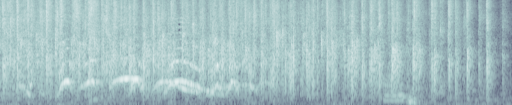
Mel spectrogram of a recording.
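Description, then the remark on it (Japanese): An audience at a live show at the Loft breaks into steady applause, many hands clapping in a dense rattle that thins toward the end into scattered individual claps. Voices and laughter rise briefly over the clapping early on. “何の拍手”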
